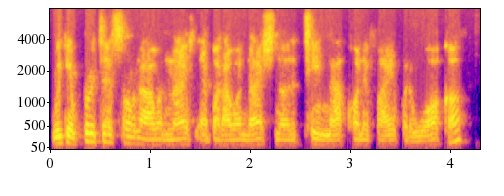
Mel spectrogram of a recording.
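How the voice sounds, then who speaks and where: A man calling in to a radio talk show, speaking in a deliberate, measured way that builds to emphatic points. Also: medium pitch, animated, vocal fry, husky, no room sound, highs cut off. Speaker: caller. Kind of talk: call-in radio commentary.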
